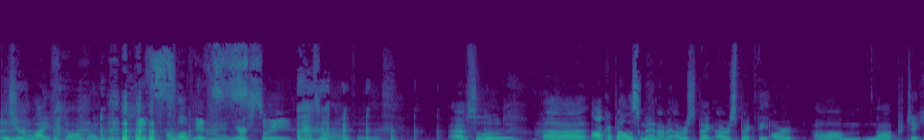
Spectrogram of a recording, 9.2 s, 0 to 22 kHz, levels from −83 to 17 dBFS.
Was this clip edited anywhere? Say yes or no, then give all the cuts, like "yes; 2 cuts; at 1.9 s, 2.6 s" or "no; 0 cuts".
yes; 6 cuts; at 1.2 s, 2.5 s, 3.3 s, 5.9 s, 6.4 s, 6.7 s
